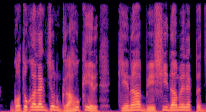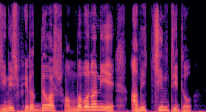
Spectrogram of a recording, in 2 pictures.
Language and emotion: Bengali, fearful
